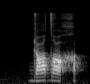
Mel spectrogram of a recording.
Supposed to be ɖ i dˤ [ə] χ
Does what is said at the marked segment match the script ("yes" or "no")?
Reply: no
